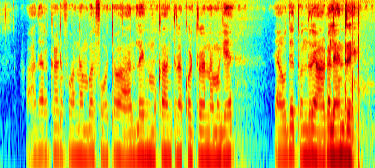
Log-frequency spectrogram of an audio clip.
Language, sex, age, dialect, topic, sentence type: Kannada, male, 18-24, Northeastern, banking, question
